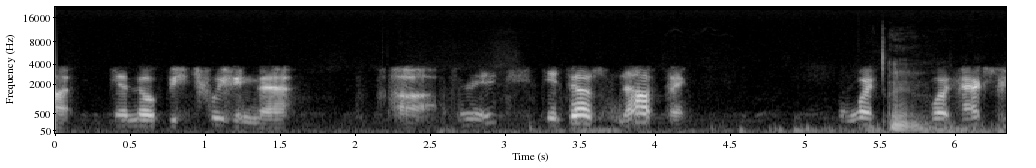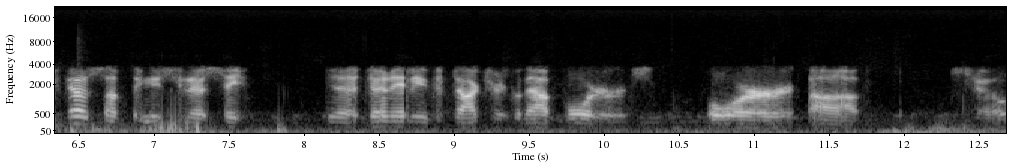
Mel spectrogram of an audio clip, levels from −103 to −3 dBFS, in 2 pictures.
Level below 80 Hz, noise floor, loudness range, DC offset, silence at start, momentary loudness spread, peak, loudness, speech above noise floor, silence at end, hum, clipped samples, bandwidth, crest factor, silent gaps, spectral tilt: -60 dBFS; -72 dBFS; 3 LU; under 0.1%; 0 s; 15 LU; -10 dBFS; -30 LUFS; 42 dB; 0 s; none; under 0.1%; 8.4 kHz; 22 dB; none; -5 dB/octave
